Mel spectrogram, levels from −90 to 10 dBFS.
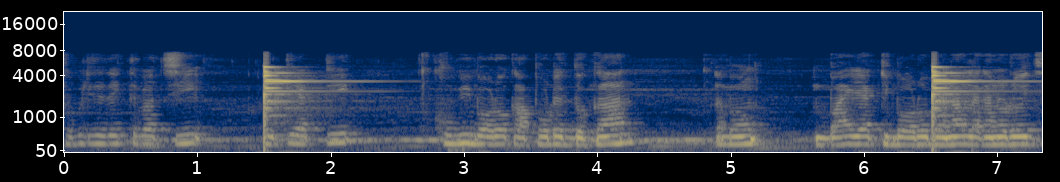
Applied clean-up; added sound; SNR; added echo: none; Hammer / Chink, clink; -5 dB; reverberation time 0.2 s.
